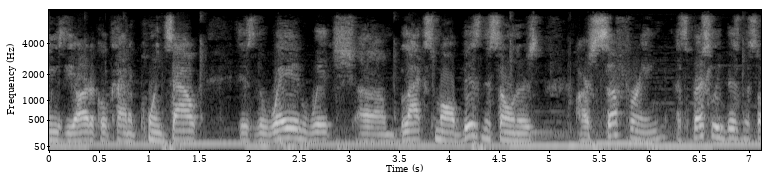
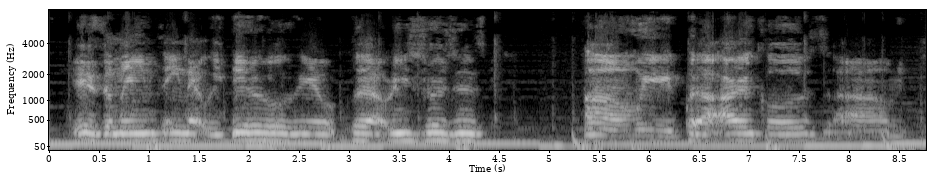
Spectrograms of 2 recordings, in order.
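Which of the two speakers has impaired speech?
The second: cerebral palsy; from birth, newborn breathing arrest.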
